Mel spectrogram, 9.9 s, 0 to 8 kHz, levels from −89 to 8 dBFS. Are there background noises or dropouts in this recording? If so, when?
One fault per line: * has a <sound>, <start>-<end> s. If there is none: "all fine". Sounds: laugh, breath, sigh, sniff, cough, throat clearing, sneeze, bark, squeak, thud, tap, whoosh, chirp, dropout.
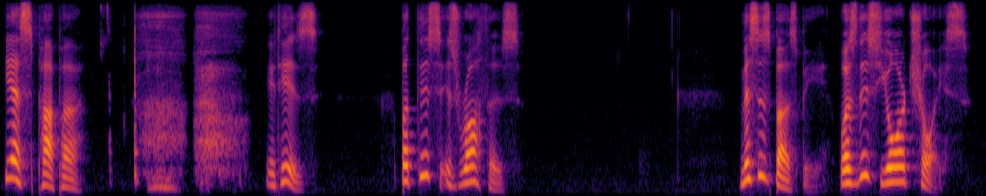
* has a sigh, 1.0-2.5 s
